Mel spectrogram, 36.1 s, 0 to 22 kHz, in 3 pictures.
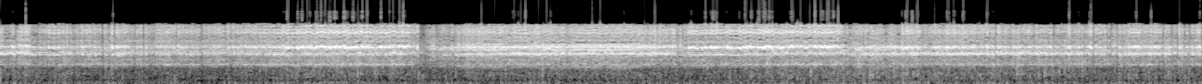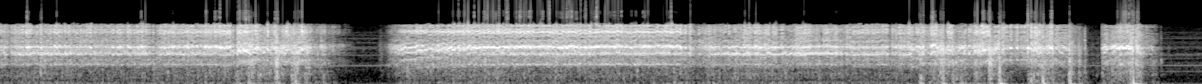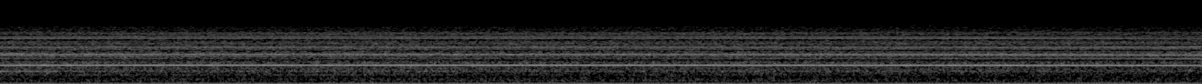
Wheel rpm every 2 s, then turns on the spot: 230, 220, 220, 220, 220, 230, 230, 180, 170, 220, 220, 170, 10, 0, 0, 0, 0, 0.
none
